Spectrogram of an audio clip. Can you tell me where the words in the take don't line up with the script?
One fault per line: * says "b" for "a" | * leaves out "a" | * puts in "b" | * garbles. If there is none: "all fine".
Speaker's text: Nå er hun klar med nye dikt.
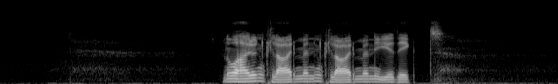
* puts in "hun klar med"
